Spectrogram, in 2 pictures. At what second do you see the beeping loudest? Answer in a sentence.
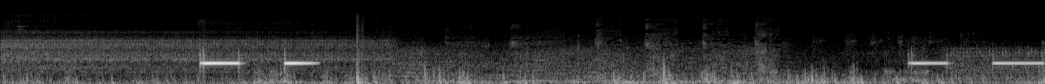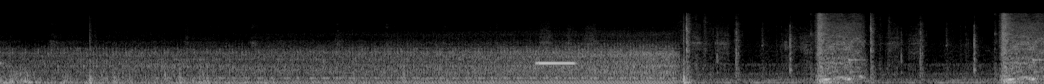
The loudest moment of the beeping is at 2 seconds.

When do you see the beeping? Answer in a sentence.
You can hear the beeping from 2.0 to 3.2 s, from 9.1 to 10.5 s and from 15.8 to 16.2 s.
